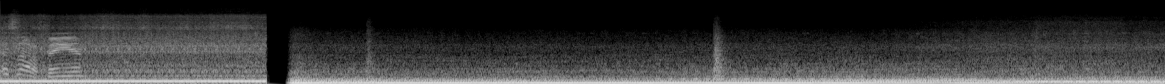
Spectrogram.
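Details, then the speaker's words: Idle of a 1967 Ford Fastback 289 V8 with a new cam, freshly revived, before timing and carburetor adjustment. Steady, even, deep smooth beat with faint lifter tick underneath. Healthy idle. "so this car can sit and idle it's definitely sounding nice you'll kind of hear the lifters a little bit"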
